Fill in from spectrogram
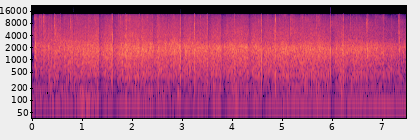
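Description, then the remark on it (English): A crowd at a talk applauds the translators steadily, dense overlapping claps forming a loud, continuous wash of noise that holds its level for several seconds without any talking. “But you can clap for them because they did it anyway.”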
